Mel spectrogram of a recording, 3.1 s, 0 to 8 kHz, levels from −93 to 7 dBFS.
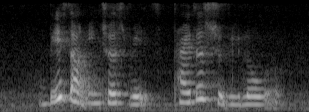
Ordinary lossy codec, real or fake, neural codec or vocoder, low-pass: none; fake; vocoder, 22.05 kHz, 80 mel bands, WaveNeXt; 7.2 kHz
